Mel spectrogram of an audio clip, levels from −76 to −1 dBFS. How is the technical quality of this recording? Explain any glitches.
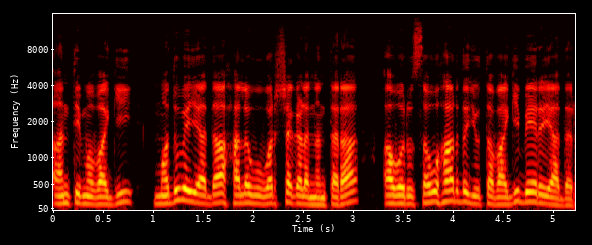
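Nothing to report: no audible glitches or technical faults anywhere in the recording.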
